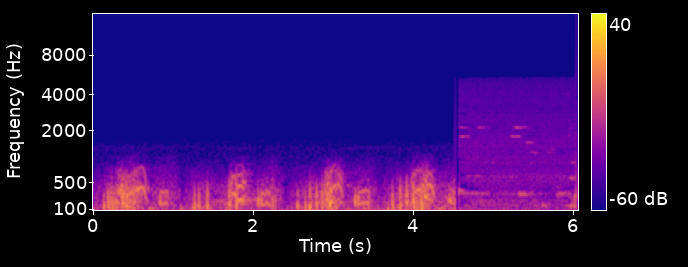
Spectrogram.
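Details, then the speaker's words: Rales (estertores), adventitious lung sounds: low, rumbling, bubbling, intermittent sounds recurring over and superimposed on normal breath sounds. "Asimismo se pueden distinguir otros ruidos adventicios que se superponen a los ruidos normales y son los estertores que se escuchan disfónico e intermitentes"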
